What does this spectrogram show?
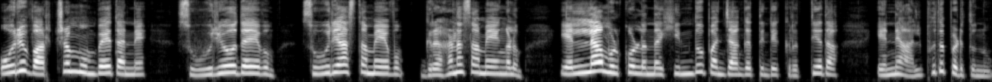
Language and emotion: Malayalam, surprised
